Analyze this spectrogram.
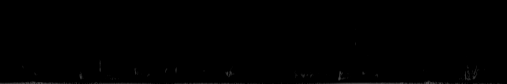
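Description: Faint, scattered small splashes and ticks from a hooked bass thrashing at the pond surface as it is reeled in.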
